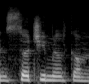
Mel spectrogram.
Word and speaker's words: Xochimilco: Specifically, I am here to tell you about the Island of the Dolls, or Isla de las Muñecas in Xochimilco, Mexico. That's right. I said it. – I'll just take your word for it. – Say what? – I'll just take your word on that's how it's said.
